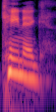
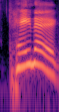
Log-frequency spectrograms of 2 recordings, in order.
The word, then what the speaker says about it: Koenig: Koenig. Koenig.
